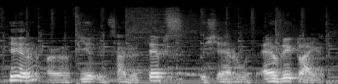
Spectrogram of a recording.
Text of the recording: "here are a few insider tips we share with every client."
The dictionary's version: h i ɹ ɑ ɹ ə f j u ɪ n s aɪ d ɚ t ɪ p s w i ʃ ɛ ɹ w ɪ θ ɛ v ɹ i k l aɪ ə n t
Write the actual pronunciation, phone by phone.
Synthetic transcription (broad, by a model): h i ɹ ɑ ɹ ə f j u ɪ n s aɪ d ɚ t ɪ p s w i ʃ ɛ ɹ w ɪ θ ɛ v ɹ i k l aɪ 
